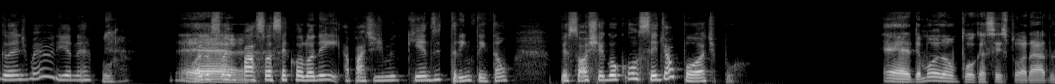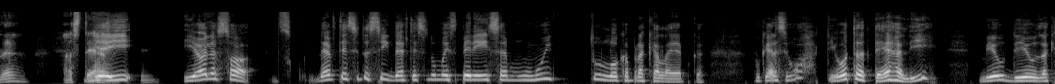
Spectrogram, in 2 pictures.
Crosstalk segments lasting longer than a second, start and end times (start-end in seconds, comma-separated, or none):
none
